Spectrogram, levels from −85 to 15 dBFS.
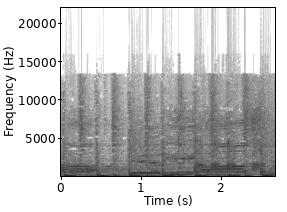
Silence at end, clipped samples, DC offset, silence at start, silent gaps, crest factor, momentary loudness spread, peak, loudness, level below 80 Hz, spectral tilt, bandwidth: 0 s; 1%; under 0.1%; 0 s; none; 8 dB; 3 LU; 0 dBFS; -8 LUFS; -16 dBFS; -4.5 dB/octave; 14 kHz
